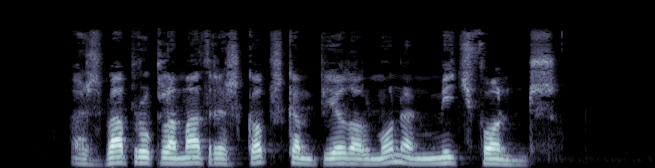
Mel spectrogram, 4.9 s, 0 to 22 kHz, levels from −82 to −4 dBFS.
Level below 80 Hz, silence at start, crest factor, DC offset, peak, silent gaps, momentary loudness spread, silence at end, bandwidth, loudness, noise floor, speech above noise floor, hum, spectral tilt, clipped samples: -64 dBFS; 0.55 s; 18 dB; under 0.1%; -4 dBFS; none; 13 LU; 0.75 s; 11 kHz; -22 LUFS; -78 dBFS; 56 dB; none; -6 dB/octave; under 0.1%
